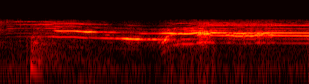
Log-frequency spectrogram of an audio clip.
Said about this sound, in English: The cats are back, I'm afraid.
